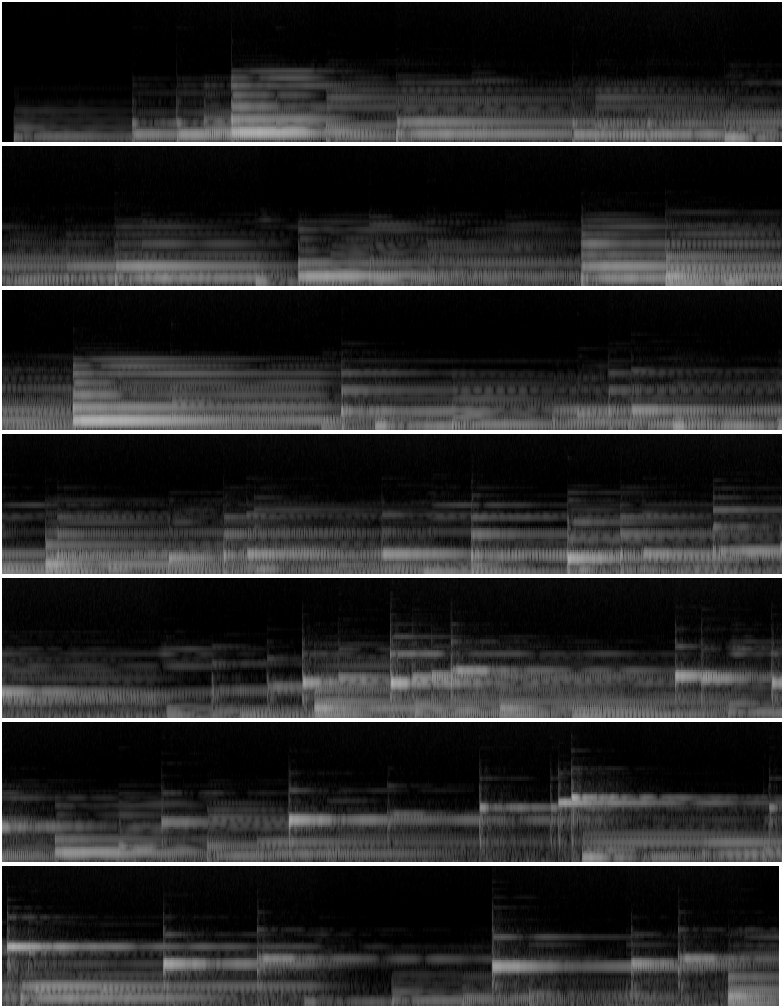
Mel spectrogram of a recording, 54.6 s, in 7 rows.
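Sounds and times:
zen piano music: 0.1 - 54.5.

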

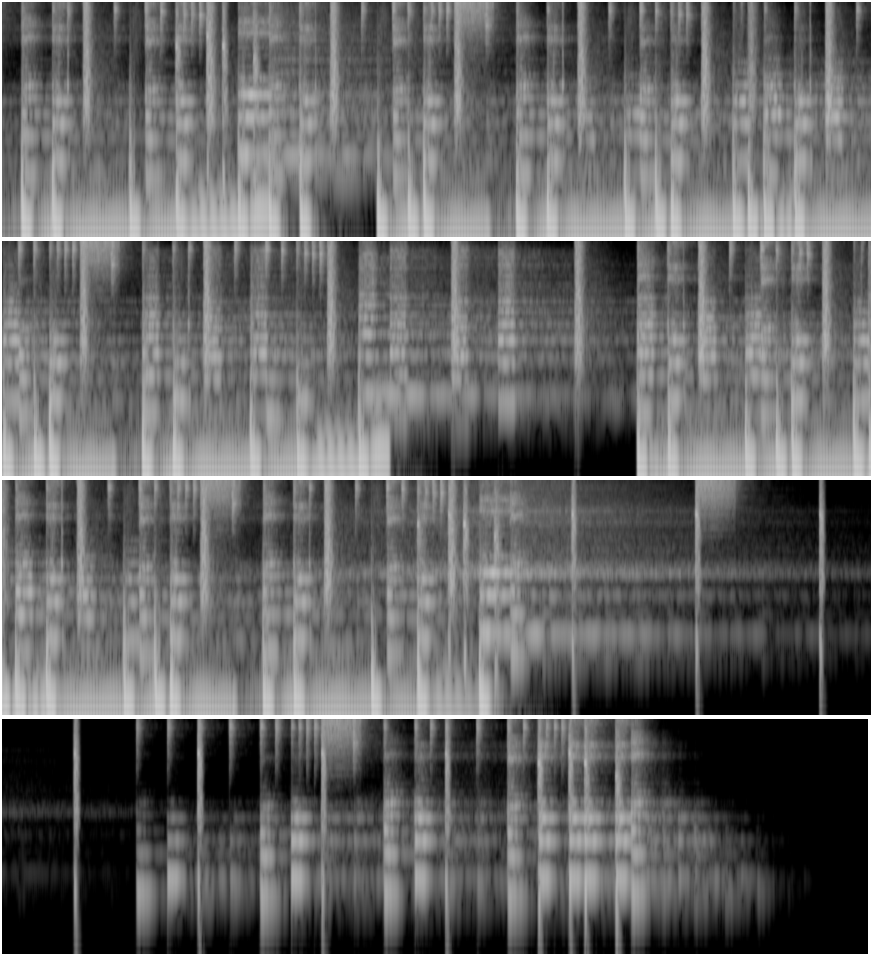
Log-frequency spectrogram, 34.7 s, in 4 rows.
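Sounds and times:
instrumental beat: 0.0 - 13.4, 14.4 - 23.2, 27.4 - 32.6.

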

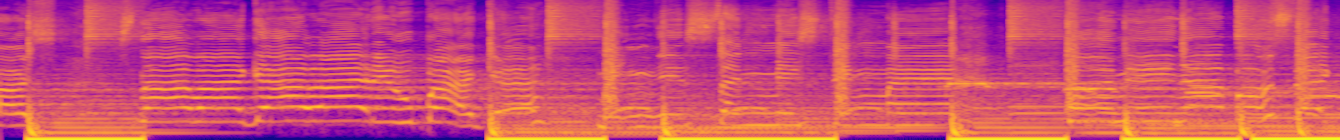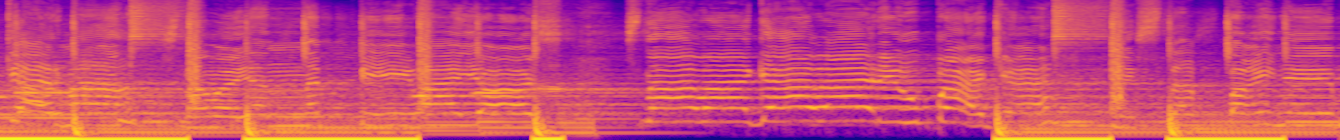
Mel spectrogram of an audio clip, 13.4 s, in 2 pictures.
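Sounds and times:
37, 39 and 41 Hz low bass tone: 0.2 - 0.8, 2.5 - 8.8, 11.7 - 13.2.

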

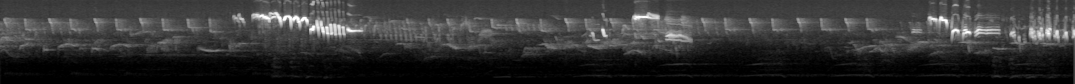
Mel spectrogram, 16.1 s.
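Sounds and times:
European robin singing: 3.0 - 5.5, 7.8 - 10.4, 12.9 - 16.1.

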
